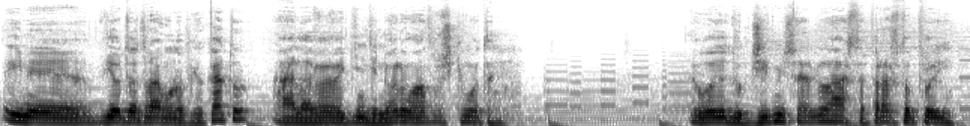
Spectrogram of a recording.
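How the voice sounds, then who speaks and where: A man's voice: on the high side, dark tone, soft background music. An older man recounting a personal story to an interviewer, acting out the dialogue and stumbling over repeated words when he is moved. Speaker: interviewee recounting a lottery win. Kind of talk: personal anecdote told to an interviewer.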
